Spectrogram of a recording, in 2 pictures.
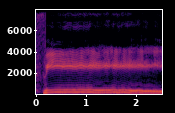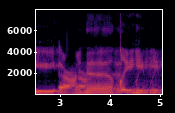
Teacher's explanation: Mad qasir, mad tabi'i, 1 alif 2 harakat. Kita baca lebih daripada 5 harakat yang panjang pada fi kalimah fa berbaris kasrah.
